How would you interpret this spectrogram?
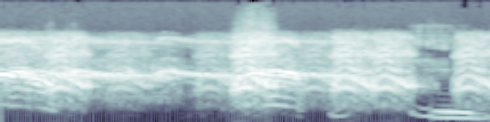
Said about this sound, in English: More crow. Oh, more crow.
